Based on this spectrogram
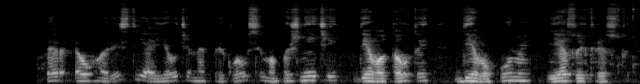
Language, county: Lithuanian, Vilnius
